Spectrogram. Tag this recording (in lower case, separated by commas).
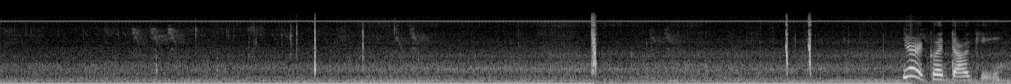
animal, speech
